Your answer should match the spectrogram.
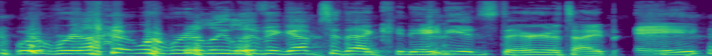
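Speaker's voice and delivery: laughing through the words; chuckling while talking. Real, not acted. Joking about Canadian stereotype.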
